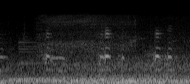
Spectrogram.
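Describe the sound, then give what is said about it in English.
Geese honk repeatedly in short, nasal calls over a steady, low rumbling background, several honks overlapping at irregular intervals without any talking. “Nice honkers.”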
